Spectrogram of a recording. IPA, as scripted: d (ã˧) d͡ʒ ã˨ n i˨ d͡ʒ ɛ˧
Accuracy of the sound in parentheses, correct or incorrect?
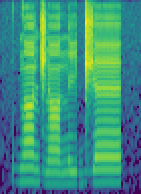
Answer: correct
